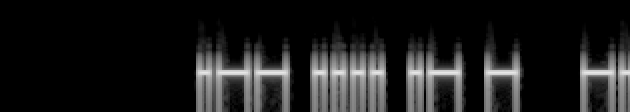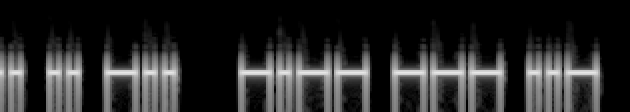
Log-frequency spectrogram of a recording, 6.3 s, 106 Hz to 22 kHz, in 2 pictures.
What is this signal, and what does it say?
Morse code, heard as a keyed tone, about 25 wpm, 700 Hz. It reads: WHAT DID YOU
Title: Sentences from Top 100 Words 25wpm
